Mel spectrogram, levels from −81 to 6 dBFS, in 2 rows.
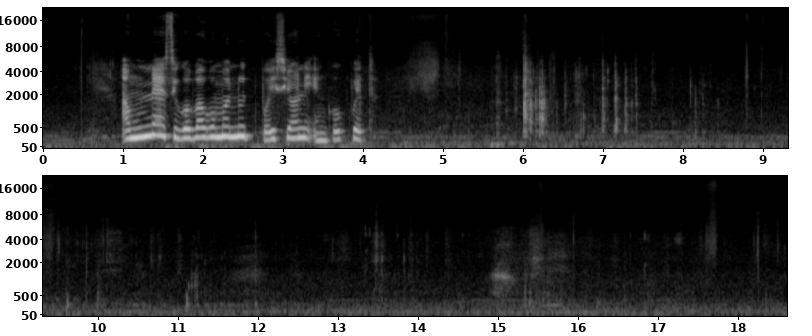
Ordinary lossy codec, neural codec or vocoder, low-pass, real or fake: none; none; 19.8 kHz; real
